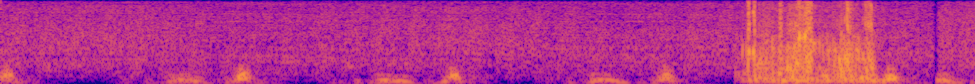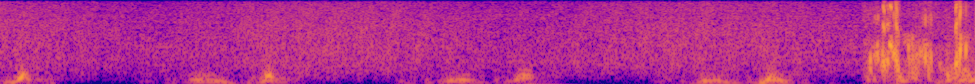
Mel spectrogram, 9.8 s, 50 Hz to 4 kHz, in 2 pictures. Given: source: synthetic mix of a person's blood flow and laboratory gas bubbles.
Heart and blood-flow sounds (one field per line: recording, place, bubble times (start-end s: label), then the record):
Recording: Doppler ultrasound of blood flow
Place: precordium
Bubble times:
3.67-4.42 s: bubbles
9.18-9.75 s: bubbles
From the record:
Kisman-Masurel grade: 223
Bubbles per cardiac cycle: several, 3 to 8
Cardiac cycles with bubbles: 10 to 50%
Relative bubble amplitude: loud (0.450 to 0.775)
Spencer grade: 2 (many but less than half of the cardiac periods contain bubble signals, singularly or in groups)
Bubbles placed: only in the low amplitude regions of the cardiac cycle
